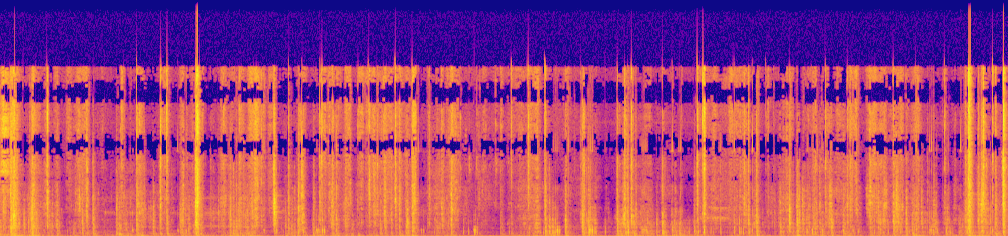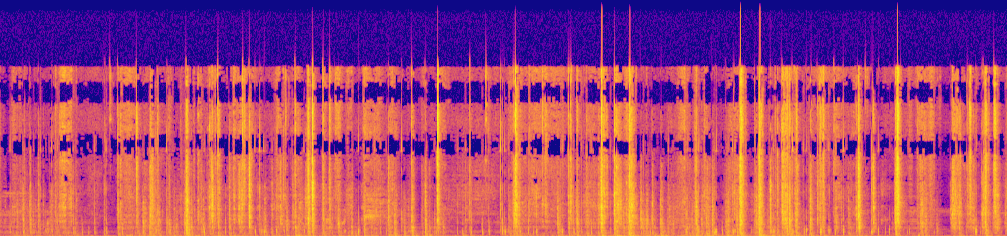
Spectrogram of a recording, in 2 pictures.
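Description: Plastic parts of a capsule toy vending machine being forced together by hand as its coin mechanism is pushed into a tight slot in the base: irregular clicks, knocks and scrapes over a low rumble of close handling noise.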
